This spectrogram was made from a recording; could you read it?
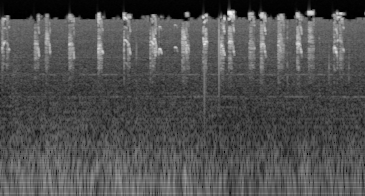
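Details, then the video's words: Hatchling chimney swifts calling while adults feed them small flying insects; dense series of thin, high, scratchy chitters, several each second, backed by a steady deep rumble. "Chimney Swifts Feeding Hatchlings"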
